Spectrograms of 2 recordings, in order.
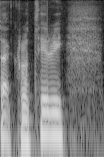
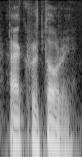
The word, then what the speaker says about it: Akrotiri: Please, can you ask your journalist to pronounce Akrotiri properly? They keep saying Akrotori.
